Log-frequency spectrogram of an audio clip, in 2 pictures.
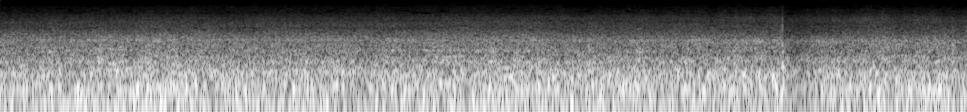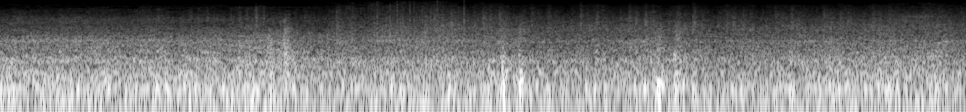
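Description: Two trains running side by side, heard from aboard one of them: a steady rumble of wheels on rail and diesel engine from the broad gauge ALCO-type locomotive and coaches alongside, with a few sharp clacks over rail joints in the second half.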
